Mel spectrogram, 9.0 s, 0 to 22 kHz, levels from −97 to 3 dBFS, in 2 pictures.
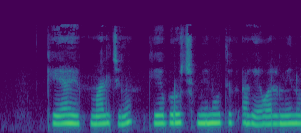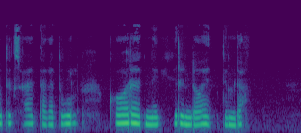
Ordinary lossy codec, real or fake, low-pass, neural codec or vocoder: MP3, 48 kbps; fake; 19.8 kHz; vocoder, 44.1 kHz, 128 mel bands every 512 samples, BigVGAN v2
